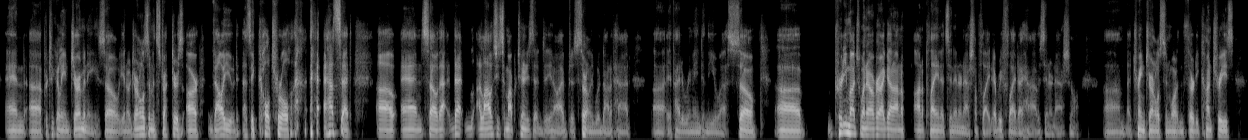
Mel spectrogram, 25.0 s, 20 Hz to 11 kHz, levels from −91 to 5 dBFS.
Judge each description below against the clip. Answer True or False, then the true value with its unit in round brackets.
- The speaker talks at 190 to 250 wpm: False (180 wpm)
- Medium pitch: False (90 Hz)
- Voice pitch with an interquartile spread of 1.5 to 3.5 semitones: False (3.9 semitones)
